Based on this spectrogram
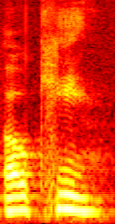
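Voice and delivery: ordinary talk, nothing marked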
